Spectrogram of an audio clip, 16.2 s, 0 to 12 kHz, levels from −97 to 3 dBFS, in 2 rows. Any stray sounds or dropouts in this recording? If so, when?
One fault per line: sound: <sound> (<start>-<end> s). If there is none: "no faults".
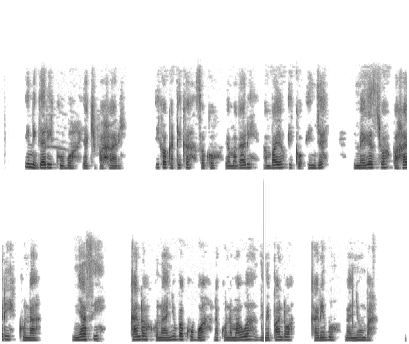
sound: dropout (13.3-13.4 s)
